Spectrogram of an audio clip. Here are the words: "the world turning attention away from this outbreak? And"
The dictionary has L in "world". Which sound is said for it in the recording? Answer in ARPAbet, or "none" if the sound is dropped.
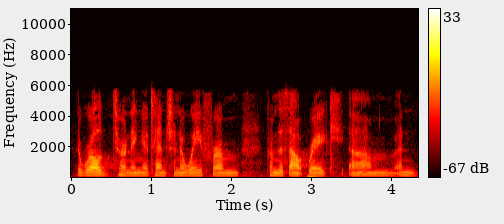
L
